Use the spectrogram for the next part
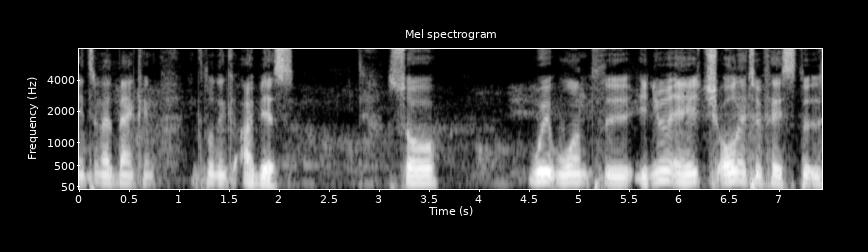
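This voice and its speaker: A man who is not a native English speaker gives a business conference presentation, halting as he searches for words. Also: a little high, a little mellow. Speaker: conference presenter for a banking software company.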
